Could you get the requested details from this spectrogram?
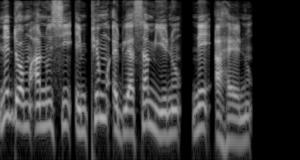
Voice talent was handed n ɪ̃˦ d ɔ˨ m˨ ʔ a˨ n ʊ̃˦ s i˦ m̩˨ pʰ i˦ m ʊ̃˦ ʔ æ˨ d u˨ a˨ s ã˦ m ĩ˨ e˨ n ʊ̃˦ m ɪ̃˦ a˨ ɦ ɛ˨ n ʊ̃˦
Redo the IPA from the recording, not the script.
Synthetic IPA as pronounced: n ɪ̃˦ d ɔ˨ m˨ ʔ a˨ n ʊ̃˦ s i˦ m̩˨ pʰ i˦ m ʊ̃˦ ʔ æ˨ d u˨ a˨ s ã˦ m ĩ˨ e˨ n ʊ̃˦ n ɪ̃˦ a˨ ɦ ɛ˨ n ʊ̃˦

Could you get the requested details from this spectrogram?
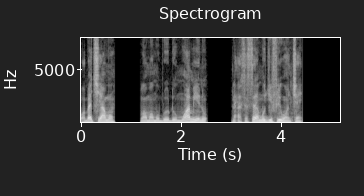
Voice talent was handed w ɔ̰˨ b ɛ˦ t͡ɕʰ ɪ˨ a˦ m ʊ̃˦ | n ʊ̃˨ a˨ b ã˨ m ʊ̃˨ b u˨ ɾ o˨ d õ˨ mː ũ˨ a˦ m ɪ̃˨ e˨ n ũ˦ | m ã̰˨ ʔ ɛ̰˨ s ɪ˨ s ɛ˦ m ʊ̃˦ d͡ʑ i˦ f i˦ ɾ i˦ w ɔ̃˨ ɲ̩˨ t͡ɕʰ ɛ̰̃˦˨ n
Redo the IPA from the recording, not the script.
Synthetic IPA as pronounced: w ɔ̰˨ b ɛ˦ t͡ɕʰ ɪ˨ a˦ m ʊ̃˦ | n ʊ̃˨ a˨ m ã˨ m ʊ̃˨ b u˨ ɾ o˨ d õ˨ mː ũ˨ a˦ m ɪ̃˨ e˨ n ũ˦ | n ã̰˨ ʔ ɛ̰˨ s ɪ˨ s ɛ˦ m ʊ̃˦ d͡ʑ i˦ f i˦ ɾ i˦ w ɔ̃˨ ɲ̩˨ t͡ɕʰ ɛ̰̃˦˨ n

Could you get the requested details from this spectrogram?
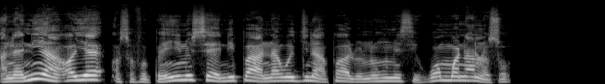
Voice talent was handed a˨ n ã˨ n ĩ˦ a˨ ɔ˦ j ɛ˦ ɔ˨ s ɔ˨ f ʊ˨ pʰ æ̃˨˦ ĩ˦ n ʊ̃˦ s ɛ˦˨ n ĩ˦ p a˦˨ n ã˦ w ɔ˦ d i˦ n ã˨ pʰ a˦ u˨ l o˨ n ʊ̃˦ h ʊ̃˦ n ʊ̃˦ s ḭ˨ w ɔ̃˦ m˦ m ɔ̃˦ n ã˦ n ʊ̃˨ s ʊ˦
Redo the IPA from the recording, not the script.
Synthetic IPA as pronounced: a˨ n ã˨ n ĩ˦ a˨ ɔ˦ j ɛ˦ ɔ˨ s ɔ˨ f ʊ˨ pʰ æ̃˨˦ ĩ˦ n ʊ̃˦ s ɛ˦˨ n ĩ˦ p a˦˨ n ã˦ w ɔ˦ d͡ʑ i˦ n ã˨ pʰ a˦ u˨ l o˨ n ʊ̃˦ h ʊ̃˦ n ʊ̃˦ s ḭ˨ w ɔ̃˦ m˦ m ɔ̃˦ n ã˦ n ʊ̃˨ s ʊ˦

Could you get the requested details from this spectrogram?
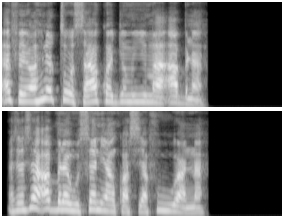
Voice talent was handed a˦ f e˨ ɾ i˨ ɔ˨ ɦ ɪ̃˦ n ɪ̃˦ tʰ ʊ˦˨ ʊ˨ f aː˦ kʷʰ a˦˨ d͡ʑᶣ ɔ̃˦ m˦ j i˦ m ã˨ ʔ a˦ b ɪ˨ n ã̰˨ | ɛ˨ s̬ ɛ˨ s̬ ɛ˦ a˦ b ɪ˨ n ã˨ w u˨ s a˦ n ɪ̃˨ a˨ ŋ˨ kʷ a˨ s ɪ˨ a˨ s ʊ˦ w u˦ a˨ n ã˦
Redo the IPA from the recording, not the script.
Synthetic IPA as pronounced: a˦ f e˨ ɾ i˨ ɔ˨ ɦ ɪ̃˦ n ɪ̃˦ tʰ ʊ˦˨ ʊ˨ s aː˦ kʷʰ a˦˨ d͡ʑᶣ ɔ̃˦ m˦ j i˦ m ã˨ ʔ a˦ b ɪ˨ n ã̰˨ | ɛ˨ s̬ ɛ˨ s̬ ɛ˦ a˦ b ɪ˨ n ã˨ w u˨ s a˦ n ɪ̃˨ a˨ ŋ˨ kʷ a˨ s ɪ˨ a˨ f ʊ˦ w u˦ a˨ n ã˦

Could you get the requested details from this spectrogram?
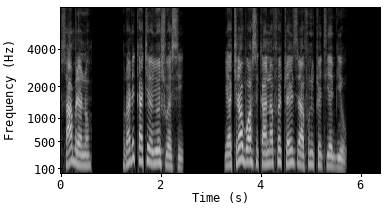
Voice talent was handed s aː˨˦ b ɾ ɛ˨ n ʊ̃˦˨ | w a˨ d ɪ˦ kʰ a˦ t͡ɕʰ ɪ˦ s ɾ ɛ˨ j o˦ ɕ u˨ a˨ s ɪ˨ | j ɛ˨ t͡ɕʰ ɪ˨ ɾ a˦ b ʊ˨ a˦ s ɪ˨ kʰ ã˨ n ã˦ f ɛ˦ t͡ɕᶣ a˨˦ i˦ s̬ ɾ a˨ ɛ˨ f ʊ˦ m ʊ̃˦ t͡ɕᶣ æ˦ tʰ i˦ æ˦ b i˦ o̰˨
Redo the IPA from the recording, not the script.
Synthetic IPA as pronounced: s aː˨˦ b ɾ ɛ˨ n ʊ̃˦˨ | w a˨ d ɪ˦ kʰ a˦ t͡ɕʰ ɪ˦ ɾ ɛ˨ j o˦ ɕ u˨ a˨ s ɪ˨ | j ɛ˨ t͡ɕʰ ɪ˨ ɾ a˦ b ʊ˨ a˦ s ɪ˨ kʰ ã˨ n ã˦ f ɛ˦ t͡ɕᶣ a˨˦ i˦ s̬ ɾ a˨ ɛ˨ f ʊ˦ n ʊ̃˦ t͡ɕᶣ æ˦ tʰ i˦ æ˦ b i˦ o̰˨

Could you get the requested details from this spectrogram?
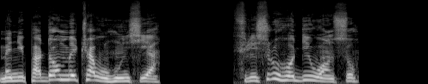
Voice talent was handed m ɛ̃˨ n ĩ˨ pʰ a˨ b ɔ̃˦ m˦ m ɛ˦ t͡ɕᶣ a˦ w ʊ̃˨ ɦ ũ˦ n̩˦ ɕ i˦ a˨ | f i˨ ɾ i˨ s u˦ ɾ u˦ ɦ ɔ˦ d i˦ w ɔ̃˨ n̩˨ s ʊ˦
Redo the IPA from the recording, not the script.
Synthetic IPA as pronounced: m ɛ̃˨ n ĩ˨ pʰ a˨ d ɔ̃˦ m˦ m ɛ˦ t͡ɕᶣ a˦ w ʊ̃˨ ɦ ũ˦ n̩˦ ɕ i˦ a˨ | f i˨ ɾ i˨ s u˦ ɾ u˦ ɦ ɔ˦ d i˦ w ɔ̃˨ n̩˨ s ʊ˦

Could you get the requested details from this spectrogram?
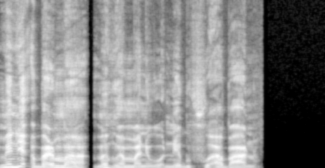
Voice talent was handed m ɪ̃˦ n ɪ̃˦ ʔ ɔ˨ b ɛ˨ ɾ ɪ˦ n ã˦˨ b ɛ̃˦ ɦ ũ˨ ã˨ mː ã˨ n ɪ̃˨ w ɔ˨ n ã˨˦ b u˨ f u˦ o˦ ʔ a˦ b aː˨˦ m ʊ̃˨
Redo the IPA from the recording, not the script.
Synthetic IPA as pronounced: m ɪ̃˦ n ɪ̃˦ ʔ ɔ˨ b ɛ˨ ɾ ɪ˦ m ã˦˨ m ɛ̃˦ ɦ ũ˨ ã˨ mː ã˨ n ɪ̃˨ w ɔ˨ n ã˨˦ b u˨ f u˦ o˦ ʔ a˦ b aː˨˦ n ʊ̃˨

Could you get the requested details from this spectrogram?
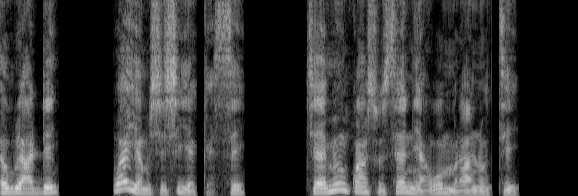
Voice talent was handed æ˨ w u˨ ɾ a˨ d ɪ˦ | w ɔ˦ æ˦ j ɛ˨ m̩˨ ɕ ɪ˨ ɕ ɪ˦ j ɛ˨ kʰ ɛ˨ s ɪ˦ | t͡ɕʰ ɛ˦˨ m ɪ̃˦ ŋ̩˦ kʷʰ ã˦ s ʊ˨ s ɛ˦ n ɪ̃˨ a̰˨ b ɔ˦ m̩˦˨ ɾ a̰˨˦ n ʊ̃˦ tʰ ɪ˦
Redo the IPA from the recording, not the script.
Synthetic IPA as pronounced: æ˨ w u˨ ɾ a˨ d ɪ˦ | w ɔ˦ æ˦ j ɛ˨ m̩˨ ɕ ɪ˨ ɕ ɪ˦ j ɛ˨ kʰ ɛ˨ s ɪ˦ | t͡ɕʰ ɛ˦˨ m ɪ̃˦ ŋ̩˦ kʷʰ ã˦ s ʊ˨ s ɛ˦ n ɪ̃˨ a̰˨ w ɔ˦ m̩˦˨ ɾ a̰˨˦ n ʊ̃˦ tʰ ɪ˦

